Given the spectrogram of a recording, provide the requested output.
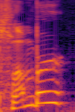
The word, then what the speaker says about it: plumber: God knows why there's a B in that word. Why would there be a B? Plumber?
